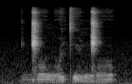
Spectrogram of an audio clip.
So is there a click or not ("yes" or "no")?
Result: yes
